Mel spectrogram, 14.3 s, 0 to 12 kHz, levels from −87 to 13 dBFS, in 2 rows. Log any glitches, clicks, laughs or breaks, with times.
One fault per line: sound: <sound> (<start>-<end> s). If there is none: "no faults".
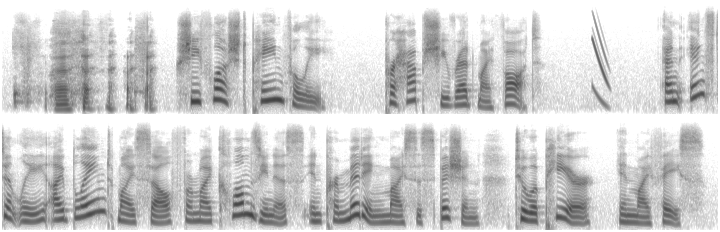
sound: laugh (0.1-1.6 s)
sound: chirp (5.9-6.1 s)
